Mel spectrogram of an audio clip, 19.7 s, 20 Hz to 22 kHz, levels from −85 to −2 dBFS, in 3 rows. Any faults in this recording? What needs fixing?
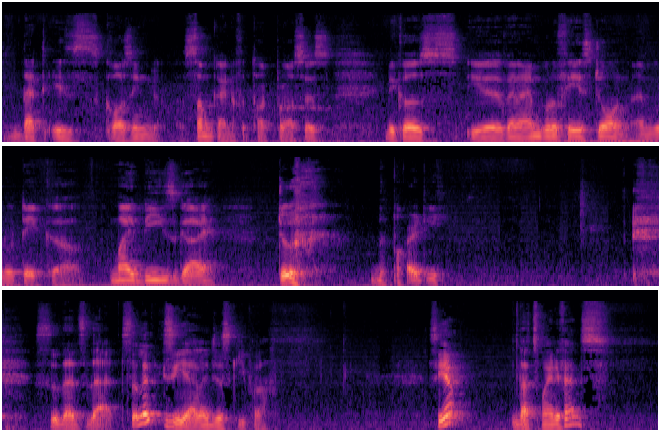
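Computer activity noise runs through the whole clip as a faint buzzing chirp, pulsing at roughly a hundred times per second and sitting around 35 dB below the sound. Processor or graphics load shifts the shared ground, so the interference follows the computer's activity rather than the audio. On a spectrogram it appears as a comb of evenly spaced vertical striations across the high band; the waveform shows small regular spikes riding on the signal. Fix it by using an external or isolated audio interface, adding a ground-loop isolator, or keeping the recording chain's ground separate from the computer's.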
